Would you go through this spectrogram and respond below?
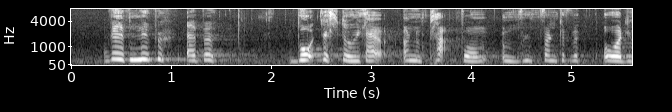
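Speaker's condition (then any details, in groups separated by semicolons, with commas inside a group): Cerebral palsy; from birth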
